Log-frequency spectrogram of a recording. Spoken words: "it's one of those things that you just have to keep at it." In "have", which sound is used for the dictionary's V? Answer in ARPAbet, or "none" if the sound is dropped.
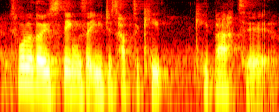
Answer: F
